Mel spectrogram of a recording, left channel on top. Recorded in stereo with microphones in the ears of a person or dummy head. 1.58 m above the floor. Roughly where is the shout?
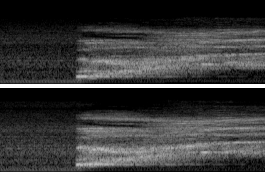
Right.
